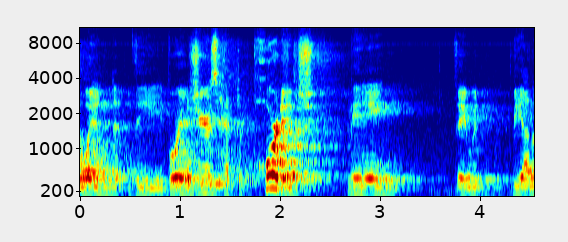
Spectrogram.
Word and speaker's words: portage: Of course, they're French, they pronounced it portage.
